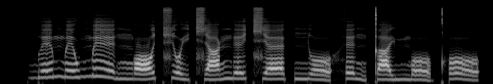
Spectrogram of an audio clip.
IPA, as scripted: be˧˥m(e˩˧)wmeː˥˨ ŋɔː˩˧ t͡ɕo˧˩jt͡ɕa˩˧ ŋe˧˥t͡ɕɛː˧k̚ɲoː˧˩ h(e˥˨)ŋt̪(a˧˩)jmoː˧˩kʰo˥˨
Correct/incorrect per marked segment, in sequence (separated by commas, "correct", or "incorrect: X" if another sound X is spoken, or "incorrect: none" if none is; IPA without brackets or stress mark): incorrect: e˧˥, correct, incorrect: a˧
